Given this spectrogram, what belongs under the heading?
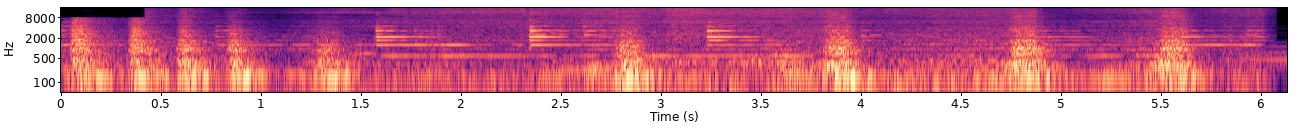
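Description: A toy Thomas the Tank Engine steam train chugs with rhythmic hissing puffs while a high whistle tone sounds over it, loud and close.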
